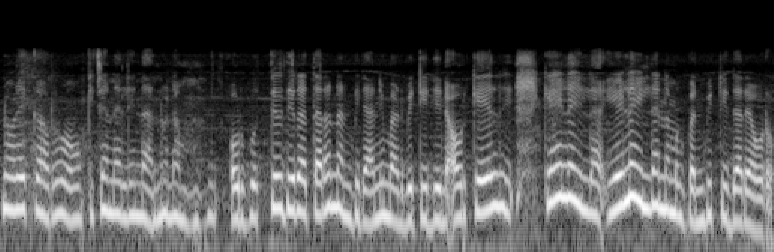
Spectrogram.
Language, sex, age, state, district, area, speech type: Kannada, female, 45-60, Karnataka, Davanagere, urban, spontaneous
